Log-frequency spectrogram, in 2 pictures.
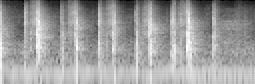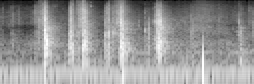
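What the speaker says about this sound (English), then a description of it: "So let's pull some cards on these, okay?" Tarot cards being shuffled by hand, a rapid run of crisp riffling bursts and soft slaps in irregular rhythm, close and clear with a faint steady hum beneath.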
